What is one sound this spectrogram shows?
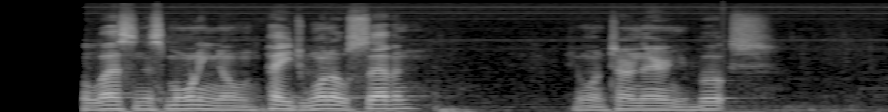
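A middle-aged man speaks slowly and deliberately into a microphone in a large, echoing room.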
